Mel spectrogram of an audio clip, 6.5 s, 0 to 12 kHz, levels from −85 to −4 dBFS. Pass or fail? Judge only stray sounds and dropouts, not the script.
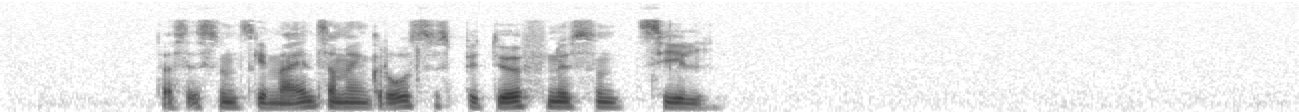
pass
